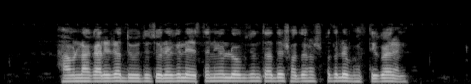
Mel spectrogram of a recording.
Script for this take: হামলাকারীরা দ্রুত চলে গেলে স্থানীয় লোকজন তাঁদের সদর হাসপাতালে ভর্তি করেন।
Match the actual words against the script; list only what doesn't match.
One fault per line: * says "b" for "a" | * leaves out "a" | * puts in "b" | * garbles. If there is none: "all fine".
all fine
